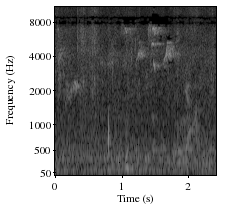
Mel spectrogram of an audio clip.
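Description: A few brief, high-pitched bird chirps, one about a third of a second in and a short cluster about a second and a half in, over a steady background hiss, with one sharp click just before the one-second mark.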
